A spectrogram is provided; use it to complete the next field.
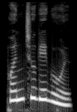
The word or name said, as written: ಪಂಚುಗೆಗೊಳ್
